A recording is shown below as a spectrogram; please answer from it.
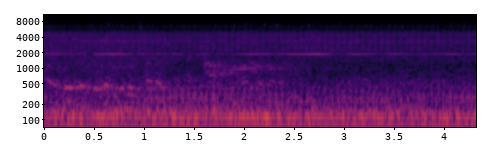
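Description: A military helicopter prepares for takeoff during an international exercise, its engine and rotors giving a loud, steady, continuous roar that fills the whole stretch, with no clear change in pitch.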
